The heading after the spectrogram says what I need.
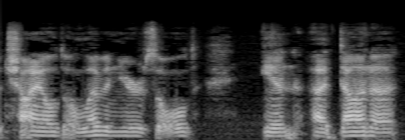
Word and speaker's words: Adana: 11 years old in Adana Turkey Idina as as if I can remember correctly that's how they say it however they had a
